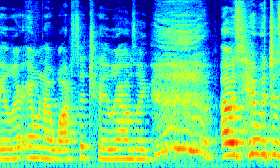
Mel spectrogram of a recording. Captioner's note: deep inhale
